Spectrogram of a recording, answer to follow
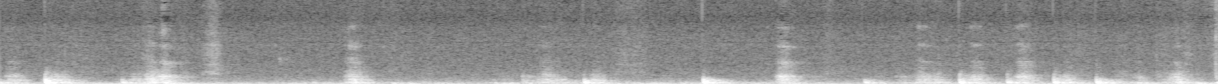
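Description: Glass dip pen writing on paper: faint, short, irregular scratches and taps of the nib as lines and letters are drawn.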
